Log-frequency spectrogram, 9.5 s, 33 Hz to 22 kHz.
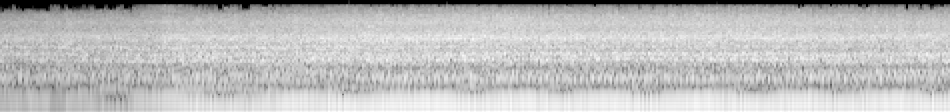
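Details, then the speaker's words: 1965 Ford Econoline pickup after replacing a slipping clutch, driving in gear with a little choke: a steady low engine drone holds even revs with no slipping surges, knocks or grinding; normal running in gear. "Sounds good, don't it? Yeah, about the same."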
